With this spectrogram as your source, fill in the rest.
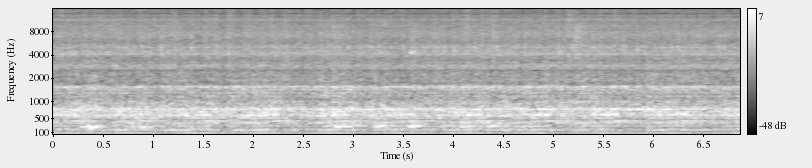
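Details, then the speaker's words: Hotpoint 9530 Electronic 1000 Plus, Programme 4 50°C coloured synthetics, polyester/cotton load: the intermediate spin gives a steady drum whirr with only a faint wobble. Load slightly unbalanced, not much; normal spin. "Okay. balance well on the synthetic cycle. Slightly unbalanced, not much."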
